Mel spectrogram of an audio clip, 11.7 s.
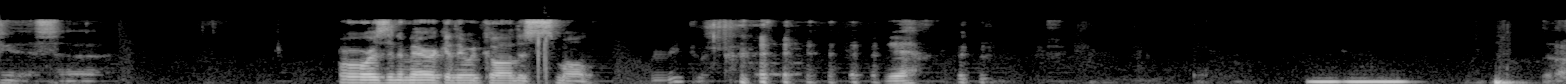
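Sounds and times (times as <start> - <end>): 
speech: 0.0 - 0.8, 2.6 - 7.4, 9.8 - 10.6
laughter: 5.4 - 7.4
cell phone beeping: 9.8 - 10.6
short thump: 11.2 - 11.5.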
